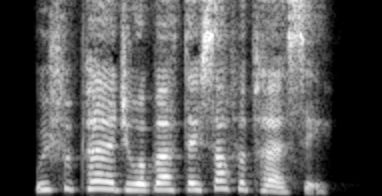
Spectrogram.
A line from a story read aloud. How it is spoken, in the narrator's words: governess said, brightly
